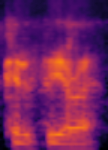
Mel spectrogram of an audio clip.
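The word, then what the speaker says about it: Kilfearagh: So Eamon, I'd like to come in there, say that Mayarta is pronounced Mayarta, Kilfira is Kilfira.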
